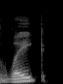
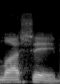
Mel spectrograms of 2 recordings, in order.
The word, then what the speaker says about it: Lachey: His name is Lake C. Strunk. – Lachey. – It's spelled Lachey, but his name's Lake. – I call him Lachey because that's ridiculous to think that means lake.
